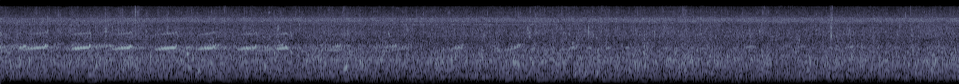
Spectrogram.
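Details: On a summer evening in Yokoze, Chichibu District, Saitama, a Kajika frog gives a short series of high, rapidly repeated whistled notes that fade after about two seconds, leaving steady flowing-water noise.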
